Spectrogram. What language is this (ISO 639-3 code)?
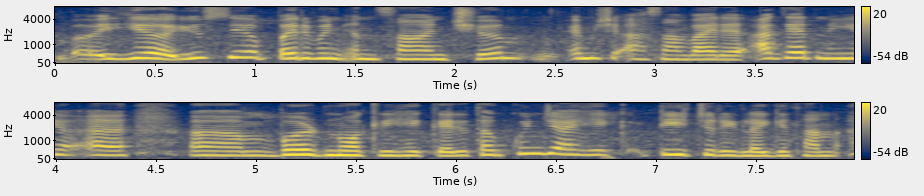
kas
